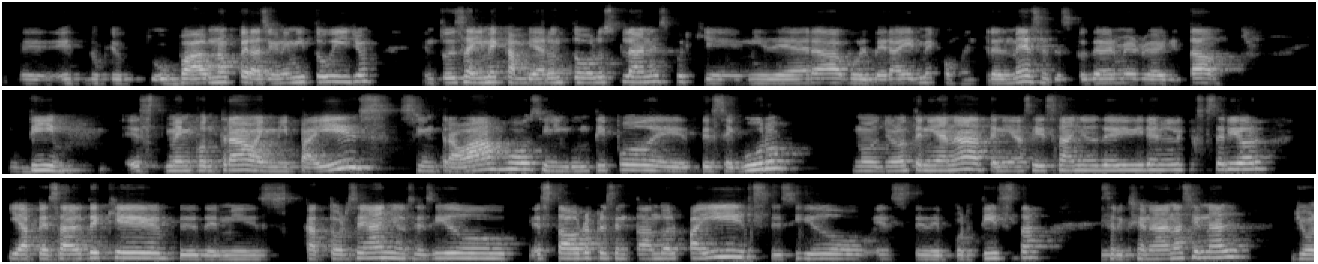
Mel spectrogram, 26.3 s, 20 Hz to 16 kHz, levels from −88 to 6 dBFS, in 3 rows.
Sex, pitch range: female, 185-225 Hz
